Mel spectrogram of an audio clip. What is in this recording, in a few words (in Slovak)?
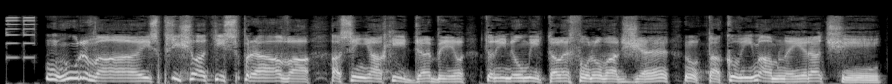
sms hlásky cz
